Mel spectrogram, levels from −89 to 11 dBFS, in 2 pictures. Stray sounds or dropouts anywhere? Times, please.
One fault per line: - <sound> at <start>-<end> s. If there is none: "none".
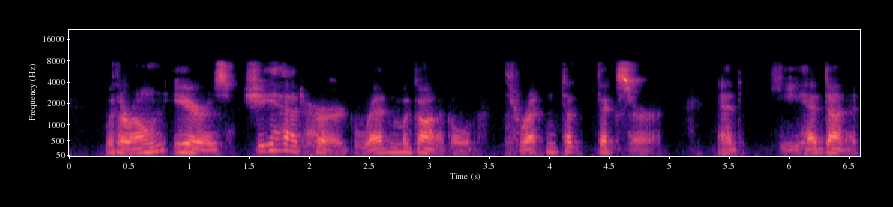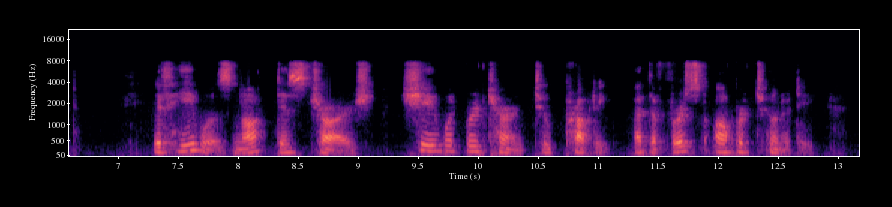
none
